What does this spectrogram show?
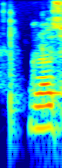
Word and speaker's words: gross: Gross rhymes with most.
